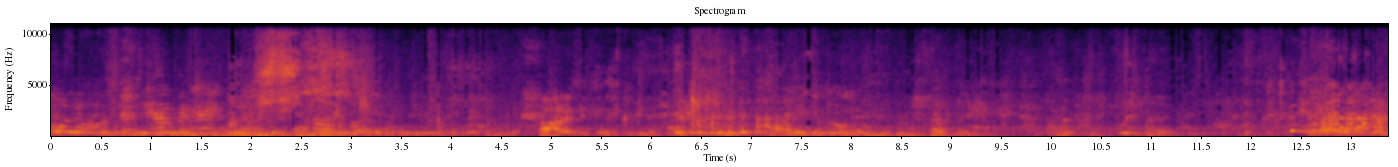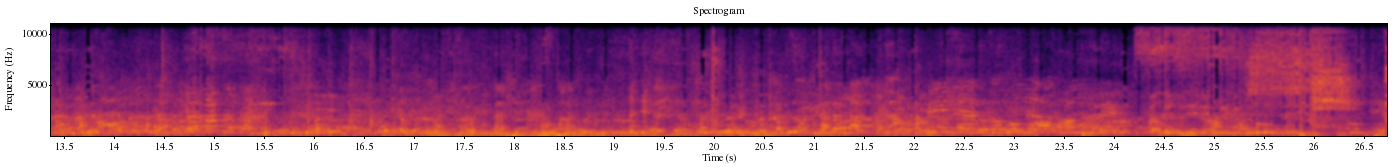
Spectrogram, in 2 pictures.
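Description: Boys speak lines loudly and with animation.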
